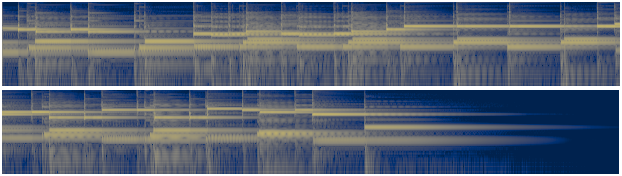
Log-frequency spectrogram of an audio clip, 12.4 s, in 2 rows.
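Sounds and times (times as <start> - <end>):
ice cream truck music: 0.0 - 11.1.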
